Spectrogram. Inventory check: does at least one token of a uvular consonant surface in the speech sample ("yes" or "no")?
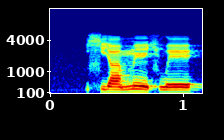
no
